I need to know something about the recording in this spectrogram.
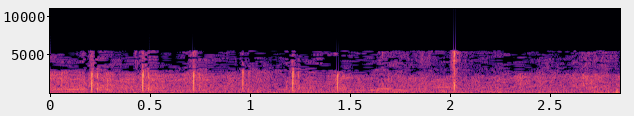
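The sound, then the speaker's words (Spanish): A few scattered claps from a small audience at a panel event, sharp and fairly quiet, about seven or eight in an uneven rhythm over a low background murmur, thinning out toward the end. “Y pues le damos un aplauso y éxito en su próximo evento.”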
